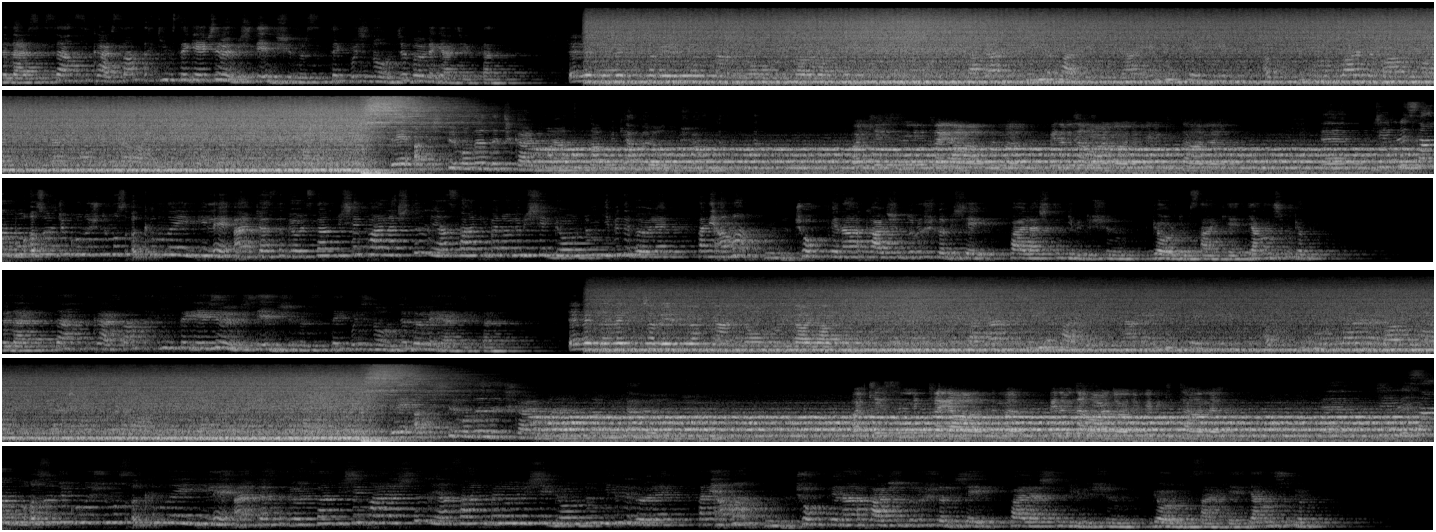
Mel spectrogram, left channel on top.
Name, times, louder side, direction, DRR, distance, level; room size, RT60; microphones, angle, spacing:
voice 1, 0.0-5.0 9.6-21.5 21.8-22.0 25.0-25.3 27.3-35.3 35.6-41.6, left 1 dB, 80° left, -1 dB, 4.6 m, -33 dB
voice 2, 5.7-8.7 22.8-26.6, right 2 dB, 30° right, 0 dB, 2.3 m, -29 dB
sound 1, 5.8-19.0, left 4 dB, 65° left, 1.7 m, -24 dB
sound 2, 19.6-28.5, right 2 dB, 90° right, 3.1 m, -24 dB
22.0 x 14.0 x 3.1 m, 1.3 s
head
